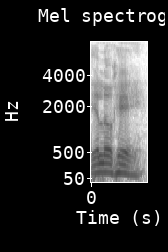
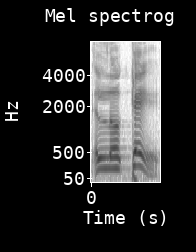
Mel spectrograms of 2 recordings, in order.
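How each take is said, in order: First: The last syllable starts with an h sound. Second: The last syllable starts with a g sound. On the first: The speaker calls it right. "எல்லோகேல் கிடையாது" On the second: The speaker calls it wrong. "இன்னைக்கு ஸ்டைல் ஆகி போச்சு"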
